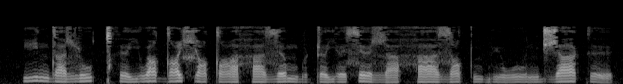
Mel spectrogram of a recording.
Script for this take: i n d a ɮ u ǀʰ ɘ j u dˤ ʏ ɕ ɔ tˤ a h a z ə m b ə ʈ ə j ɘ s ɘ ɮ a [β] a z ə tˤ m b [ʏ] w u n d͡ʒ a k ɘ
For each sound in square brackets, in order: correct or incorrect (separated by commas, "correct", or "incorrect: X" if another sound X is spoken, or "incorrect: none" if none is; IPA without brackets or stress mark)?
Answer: incorrect: h, incorrect: y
